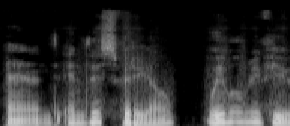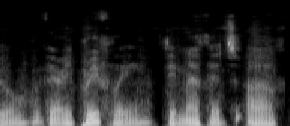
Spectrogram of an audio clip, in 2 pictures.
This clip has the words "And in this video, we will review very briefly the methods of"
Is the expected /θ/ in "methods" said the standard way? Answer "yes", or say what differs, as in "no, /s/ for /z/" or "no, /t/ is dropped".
yes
